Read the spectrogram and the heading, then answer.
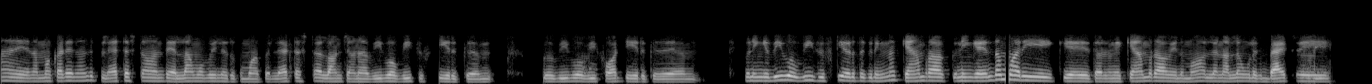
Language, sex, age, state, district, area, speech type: Tamil, male, 18-30, Tamil Nadu, Tenkasi, urban, conversation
